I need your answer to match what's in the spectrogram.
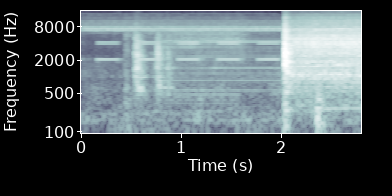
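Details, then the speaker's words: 1998 Mercedes C230 (W202) revived after sitting in a field since 2018. Quiet chimes, then a harsh, steady, high-pitched whirring grind with no firing; the starter is worn and going out, to be replaced later. "stop if it makes that noise just stop immediately that starter is going out the starter is a little worse for the wear so something will'll have to replace in the future"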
